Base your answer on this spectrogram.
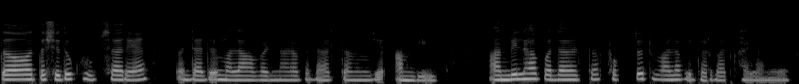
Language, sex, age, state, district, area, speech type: Marathi, female, 18-30, Maharashtra, Amravati, rural, spontaneous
